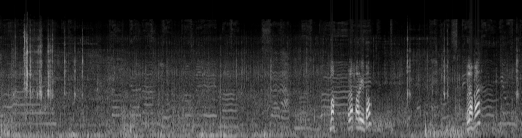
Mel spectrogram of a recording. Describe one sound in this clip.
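Bicycle tyres crunch over rough gravel.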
